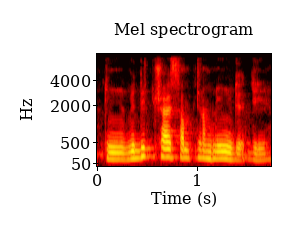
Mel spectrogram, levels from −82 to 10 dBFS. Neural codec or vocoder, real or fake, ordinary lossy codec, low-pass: autoencoder, 22.05 kHz, a latent of 192 numbers a frame, VITS, trained on one speaker; fake; none; 7.2 kHz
